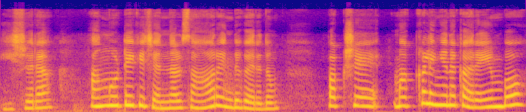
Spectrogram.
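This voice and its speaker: A woman's voice: high voice, moderate pace, mellow, highs cut off, pitched above the performer's own voice, close to an everyday voice. Woman voicing a devoted young caretaker. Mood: soothing. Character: young woman caring for twins, tearful and devoted.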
